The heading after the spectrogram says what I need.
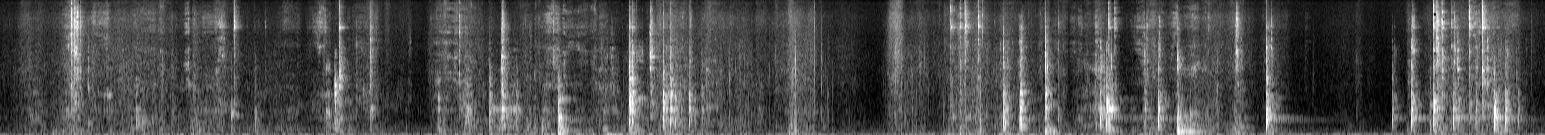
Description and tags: Joxa med galgar
The sound of me pulling on some coathangers.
